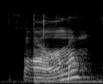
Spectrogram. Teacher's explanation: R, you hear it in the middle of the word. The consonant M shuts off that R sound.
